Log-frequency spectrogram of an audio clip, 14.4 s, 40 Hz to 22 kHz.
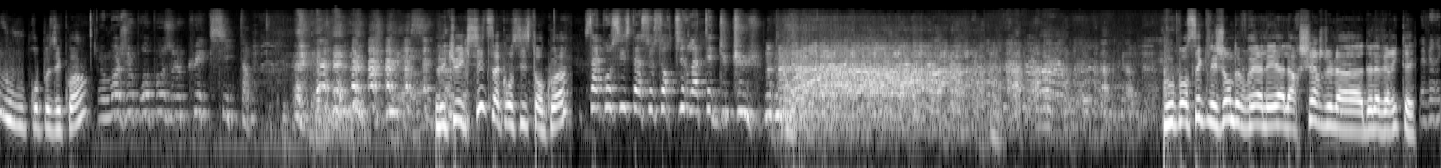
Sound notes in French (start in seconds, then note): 2.7 rires; 7.6 rires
